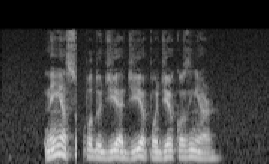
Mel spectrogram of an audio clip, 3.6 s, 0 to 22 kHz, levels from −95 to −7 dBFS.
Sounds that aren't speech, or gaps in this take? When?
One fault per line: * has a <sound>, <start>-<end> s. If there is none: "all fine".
* has a dropout, 1.0-1.1 s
